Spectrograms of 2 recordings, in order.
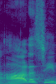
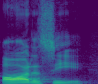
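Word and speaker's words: Audacy: shot at Odyssey, and that's bonus points.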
